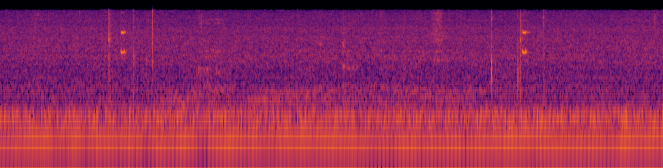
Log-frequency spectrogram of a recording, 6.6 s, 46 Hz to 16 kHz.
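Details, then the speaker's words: Idle of a 2010 Toyota Avanza with scanner readings of speed 0, battery 13.7 V and VVT 0.0°. Smooth, even low idle hum with no knocks or misses; healthy warm engine at normal idle. "Ini adalah data-data dari kondisi mobil Avanza ini saat putaran idle."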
